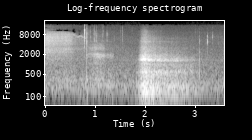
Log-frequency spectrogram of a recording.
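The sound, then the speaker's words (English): A single deep breath drawn in as part of a guided relaxation exercise, soft and breathy, swelling briefly midway through an otherwise quiet stretch with a few faint ticks. “Take a nice deep breath in once more.”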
